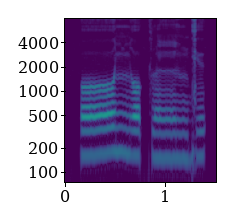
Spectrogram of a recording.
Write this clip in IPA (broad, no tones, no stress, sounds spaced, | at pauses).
oː ɲ o k l ĩː ɲ ɡʲ ɨ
